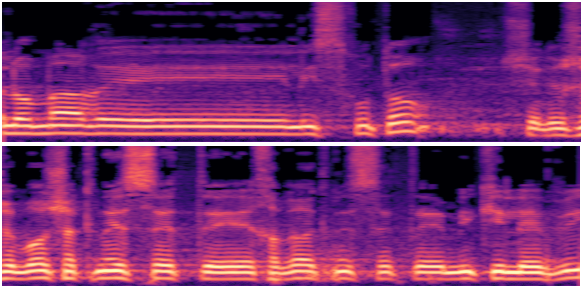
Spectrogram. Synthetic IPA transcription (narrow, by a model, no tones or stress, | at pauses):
lomaʁe | lisχuto̞ | ʃeliʁʃevoʃhakneset̪χaveʁakneset̪mikilevi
